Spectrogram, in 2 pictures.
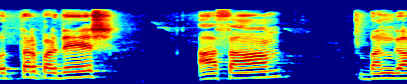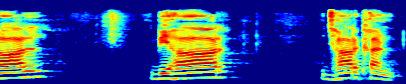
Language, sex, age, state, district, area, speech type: Urdu, male, 18-30, Bihar, Purnia, rural, spontaneous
